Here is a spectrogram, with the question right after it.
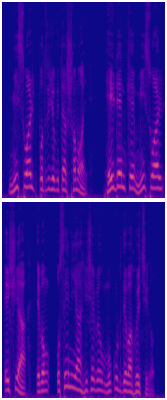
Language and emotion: Bengali, neutral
